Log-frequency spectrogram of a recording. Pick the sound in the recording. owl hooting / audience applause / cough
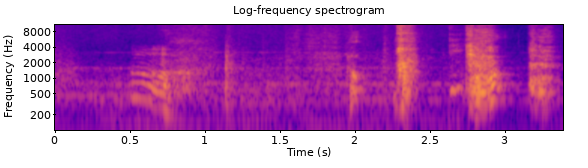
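cough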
